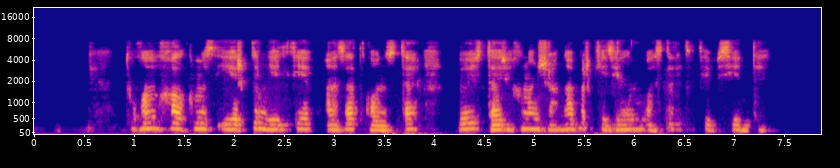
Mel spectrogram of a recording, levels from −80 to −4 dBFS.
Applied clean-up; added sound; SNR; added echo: neural mask model Resemble Enhance denoiser.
